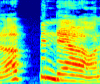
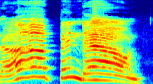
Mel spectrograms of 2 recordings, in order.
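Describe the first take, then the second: First: Said in the usual way. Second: "up and down" drawn out slowly and a bit louder, each word held; slow, stretched up and down. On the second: Shown as a demonstration. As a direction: stretch out "up and down" like the wire jiggling. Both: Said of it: "jiggled it up and down".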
